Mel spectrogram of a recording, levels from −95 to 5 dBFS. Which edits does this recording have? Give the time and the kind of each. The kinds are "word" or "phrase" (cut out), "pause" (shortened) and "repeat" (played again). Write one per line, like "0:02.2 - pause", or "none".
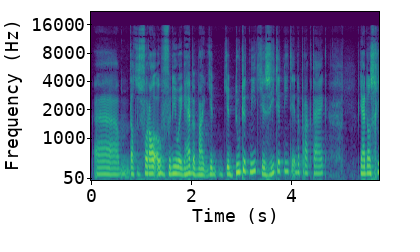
none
